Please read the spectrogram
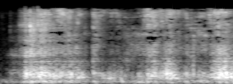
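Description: A person slurping hot khao piak sen noodles and broth from chopsticks, in a few long noisy pulls with short breaks between them.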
